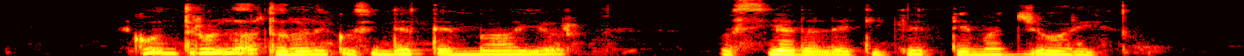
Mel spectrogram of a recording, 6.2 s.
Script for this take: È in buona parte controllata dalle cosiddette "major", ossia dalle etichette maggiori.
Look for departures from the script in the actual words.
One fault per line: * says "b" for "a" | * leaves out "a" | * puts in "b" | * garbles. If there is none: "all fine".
* leaves out "in buona parte"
